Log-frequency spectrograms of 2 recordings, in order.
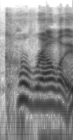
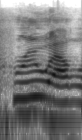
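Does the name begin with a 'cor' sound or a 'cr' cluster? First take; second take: cor; cr. First: The name begins with a separate 'co' syllable. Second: The name begins with a tight 'cr' cluster. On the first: The speaker calls it wrong. "You keep saying it as Corella" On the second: The speaker calls it right. "It's Cruella"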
